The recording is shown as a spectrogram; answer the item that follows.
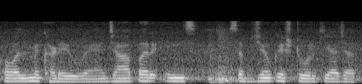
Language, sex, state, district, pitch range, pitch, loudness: Hindi, male, Uttar Pradesh, Lalitpur, 135-150 Hz, 145 Hz, -15 LUFS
